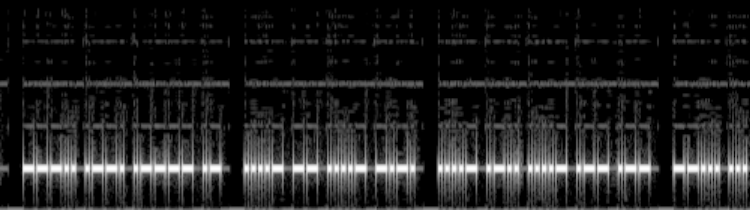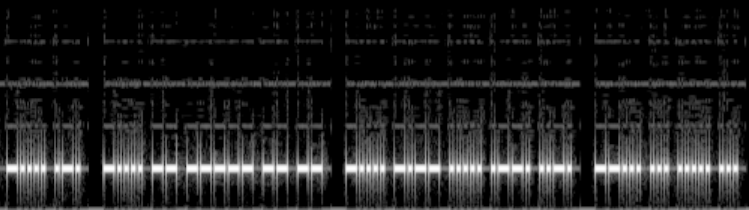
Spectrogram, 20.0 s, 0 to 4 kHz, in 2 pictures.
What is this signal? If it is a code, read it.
Morse code, heard as a keyed tone, about 26 wpm, 800 Hz. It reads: 8P1A 4M4C 4L4WW 7S6R 6M0MM 6Y5PF 7S5S
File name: Audio practica CW / SD 1 26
